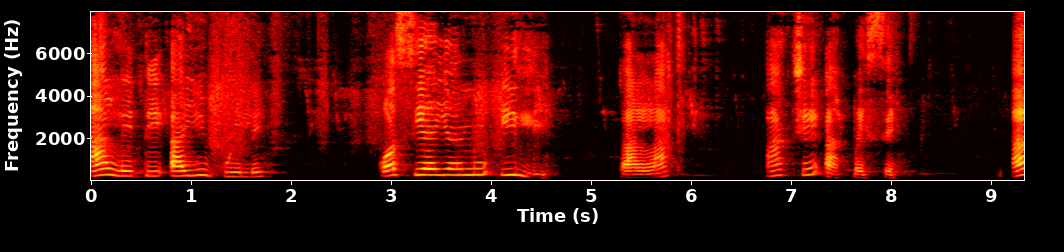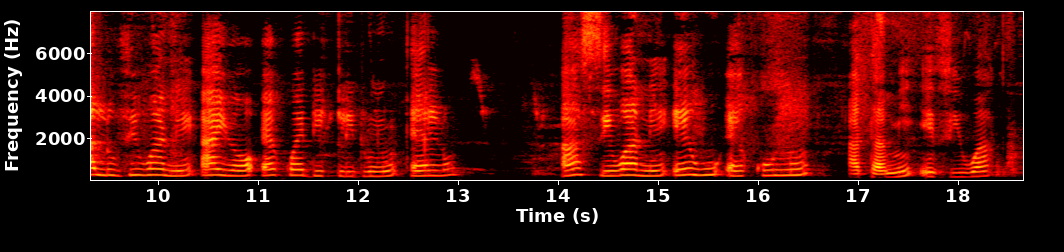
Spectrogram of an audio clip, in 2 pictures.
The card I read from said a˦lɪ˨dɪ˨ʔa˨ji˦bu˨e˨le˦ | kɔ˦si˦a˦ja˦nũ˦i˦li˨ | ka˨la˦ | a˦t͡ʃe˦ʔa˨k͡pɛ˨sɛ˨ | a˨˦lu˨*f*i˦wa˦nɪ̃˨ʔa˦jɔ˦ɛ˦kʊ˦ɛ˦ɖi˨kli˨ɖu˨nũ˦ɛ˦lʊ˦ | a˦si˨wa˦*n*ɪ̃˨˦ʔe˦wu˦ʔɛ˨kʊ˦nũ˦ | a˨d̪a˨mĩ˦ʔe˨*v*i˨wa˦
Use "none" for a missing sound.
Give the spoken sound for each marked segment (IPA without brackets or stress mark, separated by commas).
v, n, v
